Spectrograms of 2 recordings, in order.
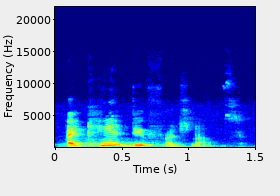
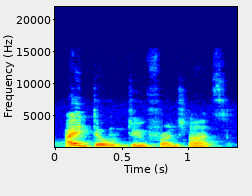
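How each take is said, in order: First: Can't leaned on, falling at the end; weight on can't, then let it drop; stress on can't. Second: Said in the usual way. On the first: Real, not acted. Admitting to viewers she can't, stress on can't.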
